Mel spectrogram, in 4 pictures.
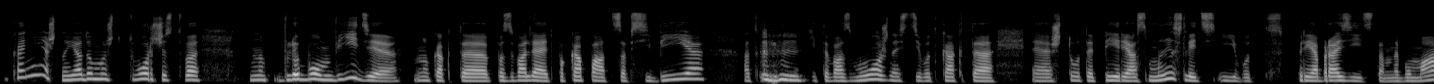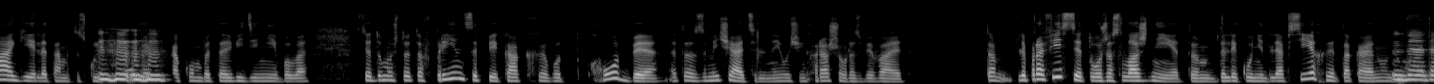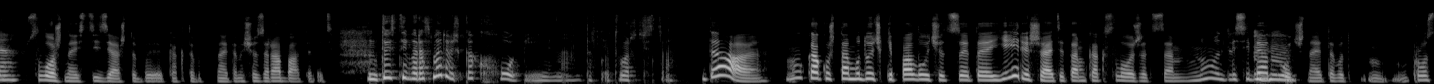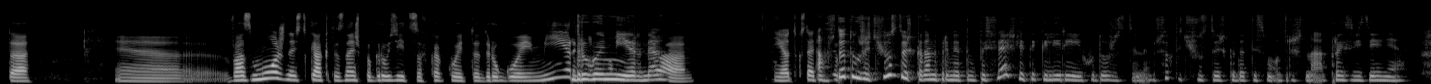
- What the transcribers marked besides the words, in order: tapping; other background noise
- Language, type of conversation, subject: Russian, podcast, Как ты начал(а) заниматься творчеством?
